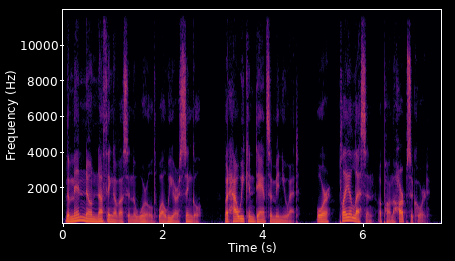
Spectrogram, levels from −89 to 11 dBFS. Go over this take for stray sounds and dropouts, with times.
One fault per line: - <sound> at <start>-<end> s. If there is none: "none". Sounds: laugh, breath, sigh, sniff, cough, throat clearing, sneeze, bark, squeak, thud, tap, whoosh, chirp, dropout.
none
